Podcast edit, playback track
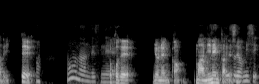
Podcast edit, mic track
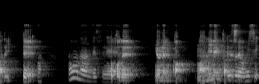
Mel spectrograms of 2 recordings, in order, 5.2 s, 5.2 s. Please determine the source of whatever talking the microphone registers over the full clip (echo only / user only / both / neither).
echo only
